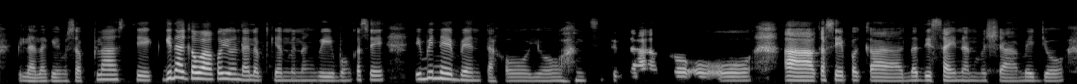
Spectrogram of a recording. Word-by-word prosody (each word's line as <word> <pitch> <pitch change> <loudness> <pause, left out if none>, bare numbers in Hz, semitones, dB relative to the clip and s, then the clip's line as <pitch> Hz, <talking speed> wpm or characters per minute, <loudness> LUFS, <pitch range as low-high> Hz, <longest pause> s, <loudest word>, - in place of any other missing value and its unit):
ilalagay 165 0 -5
mo 160 - -11
sa 160 -1 -6
plastic, 230 -3 -3
ginagawa 275 -1 +6
ko 265 - +2
yun, 255 -2 +2
lalagyan 195 -3 -4
mo 185 - -9
ng 180 0 -12
ribon 180 0 -4
kasi, 210 +1 -3 0.3
ibinebenta 235 - +1
ko, 170 +1 -8
'yon 165 +1 -9 0.3
sa - - -17
tindahan 180 -2 -2
ko 190 - -4
oo, 180 0 -3 0.5
ah, 185 -2 +9
kasi 205 +1 +1
pagka 175 -3 -2
na-designan 180 -1 -1
mo 175 - -14
siya 170 -2 -5
medyo 170 0 -7
185 Hz, 145 wpm, -22 LUFS, 175-205 Hz, 0.5 s, ah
